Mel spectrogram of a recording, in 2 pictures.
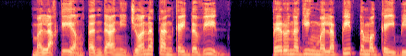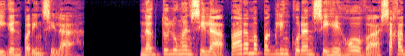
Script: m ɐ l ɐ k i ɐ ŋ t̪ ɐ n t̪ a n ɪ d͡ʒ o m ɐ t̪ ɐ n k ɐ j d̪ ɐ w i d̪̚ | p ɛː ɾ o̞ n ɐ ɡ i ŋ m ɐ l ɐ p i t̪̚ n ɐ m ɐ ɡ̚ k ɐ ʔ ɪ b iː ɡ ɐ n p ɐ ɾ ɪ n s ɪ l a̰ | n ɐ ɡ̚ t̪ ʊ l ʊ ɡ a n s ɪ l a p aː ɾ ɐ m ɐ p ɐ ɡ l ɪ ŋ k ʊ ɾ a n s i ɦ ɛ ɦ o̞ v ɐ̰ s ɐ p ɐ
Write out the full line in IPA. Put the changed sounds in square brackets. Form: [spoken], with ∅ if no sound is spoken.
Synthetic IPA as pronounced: m ɐ l ɐ k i ɐ ŋ t̪ ɐ n [d̪] a n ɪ d͡ʒ o [n] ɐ t̪ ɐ n k ɐ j d̪ ɐ [v] i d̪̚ | p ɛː ɾ o̞ n ɐ ɡ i ŋ m ɐ l ɐ p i t̪̚ n ɐ m ɐ ɡ̚ k ɐ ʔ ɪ b iː ɡ ɐ n p ɐ ɾ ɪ n s ɪ l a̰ | n ɐ ɡ̚ t̪ ʊ l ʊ [ŋ] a n s ɪ l a p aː ɾ ɐ m ɐ p ɐ ɡ l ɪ ŋ k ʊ ɾ a n s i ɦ ɛ ɦ o̞ v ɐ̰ s ɐ [k] ɐ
